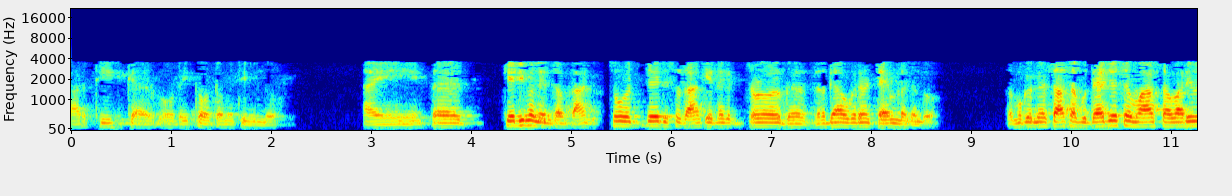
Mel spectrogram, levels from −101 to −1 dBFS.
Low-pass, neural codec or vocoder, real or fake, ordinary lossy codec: 3.6 kHz; none; real; MP3, 16 kbps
